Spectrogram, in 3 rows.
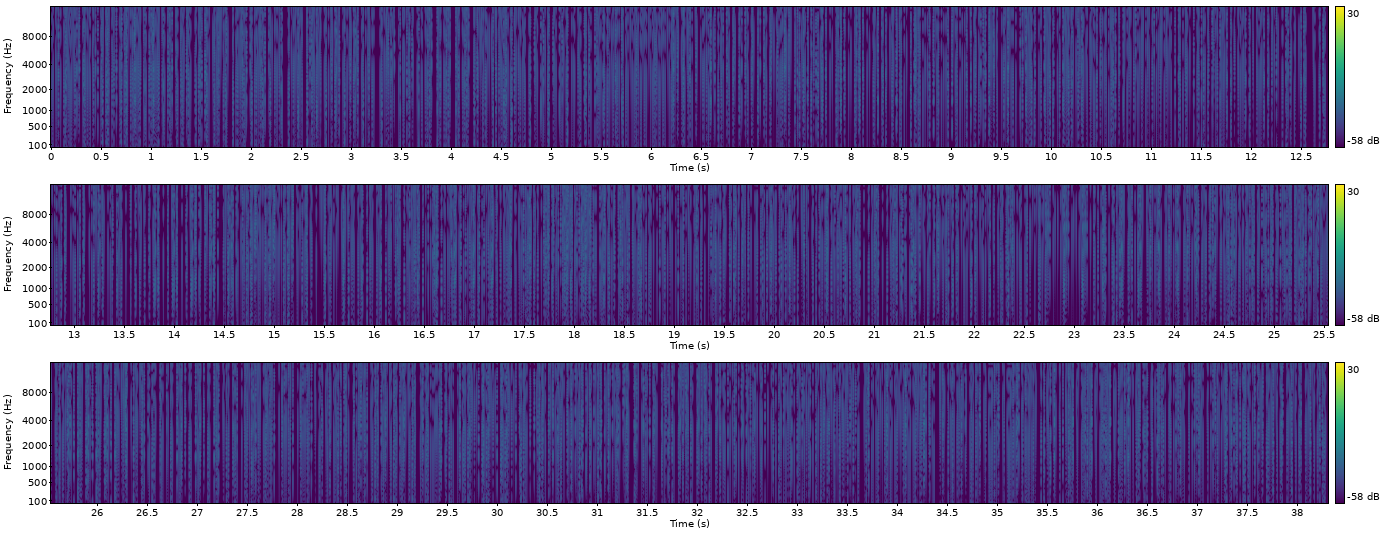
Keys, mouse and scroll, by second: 1.6 r, 6.0 s, 7.5-9.3 middle drag, 8.4 e, 10.0 r, 11.0-13.2 middle drag, 13.5 KP_1, 14.4-16.4 middle drag, 15.2 e, 17.5 r, 20.0 g, 21.9 e, 23.2-26.9 middle drag, 25.8 KP_1, 27.1-29.6 middle drag, 29.1 ctrl+KP_Add, 30.7 x, 32.0 middle click, 33.3 middle click, 34.2-35.3 middle drag, 35.3-36.4 right drag, 36.4 middle click, 37.1 click.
